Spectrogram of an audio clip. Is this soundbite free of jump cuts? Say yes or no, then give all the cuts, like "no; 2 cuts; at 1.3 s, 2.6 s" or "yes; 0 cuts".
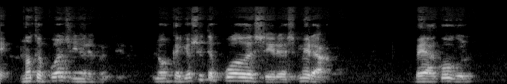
yes; 0 cuts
